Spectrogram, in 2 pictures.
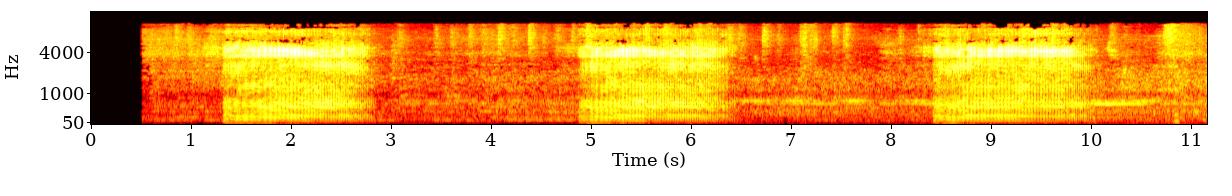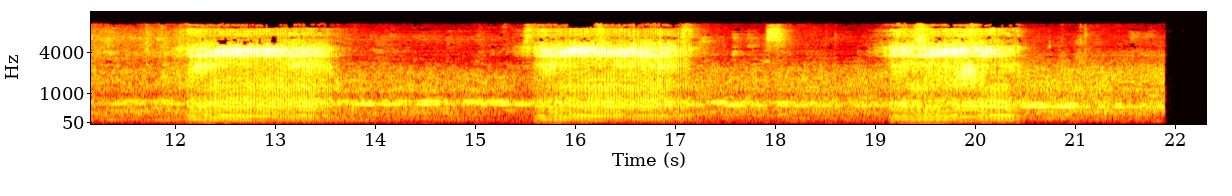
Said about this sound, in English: what I want to do is to show you a video where a husband wanted to point out in a very humorous way that his wife has a problem snoring at night.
